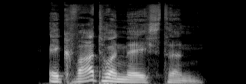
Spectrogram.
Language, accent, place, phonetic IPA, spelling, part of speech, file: German, Germany, Berlin, [ɛˈkvaːtoːɐ̯ˌnɛːçstn̩], äquatornächsten, adjective, De-äquatornächsten.ogg
- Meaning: superlative degree of äquatornah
